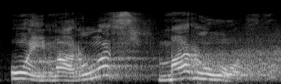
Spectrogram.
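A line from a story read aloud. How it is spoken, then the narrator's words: Loud trained singing. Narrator (Russian): громким поставленным голосом запел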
